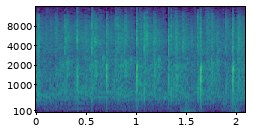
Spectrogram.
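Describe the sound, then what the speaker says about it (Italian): Scattered hand clapping from a small group at an amateur football gala, quiet and uneven with a few sharper claps standing out, fading in and out over a couple of seconds. "Un applauso alla seconda categoria."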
